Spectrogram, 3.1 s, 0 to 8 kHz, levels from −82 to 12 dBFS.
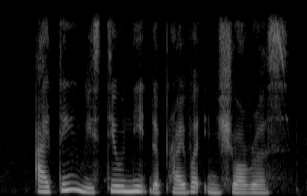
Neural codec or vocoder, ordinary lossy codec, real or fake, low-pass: none; none; real; 7.2 kHz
